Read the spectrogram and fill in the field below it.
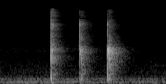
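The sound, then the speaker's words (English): Three sharp hand claps in quick, fairly even succession, crisp, with a low background hum and no voices. “So hand clap”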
